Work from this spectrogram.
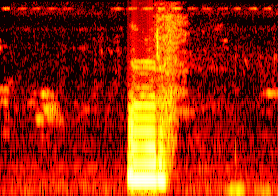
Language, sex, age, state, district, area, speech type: Santali, female, 30-45, West Bengal, Jhargram, rural, spontaneous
